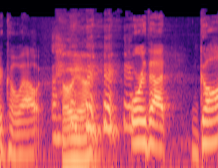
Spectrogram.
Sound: laughs

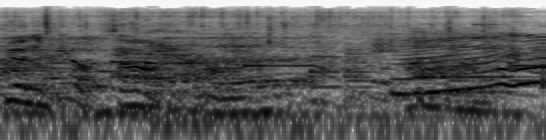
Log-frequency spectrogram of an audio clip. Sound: sighs

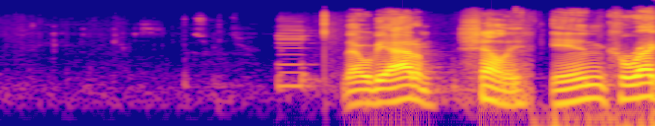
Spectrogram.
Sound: buzzer beeping

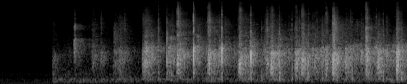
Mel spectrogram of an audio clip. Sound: applause

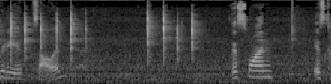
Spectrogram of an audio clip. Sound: tapping

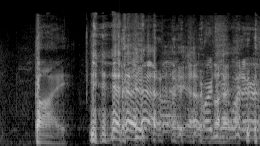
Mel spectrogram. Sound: laugh

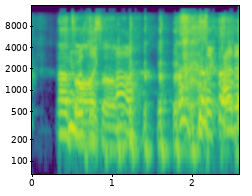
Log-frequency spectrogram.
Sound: all laugh

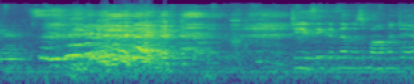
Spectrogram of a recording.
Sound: group laughs

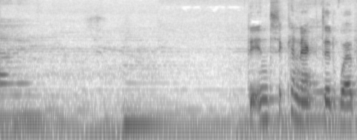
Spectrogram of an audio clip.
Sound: TV sound

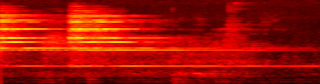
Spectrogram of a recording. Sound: bell rings

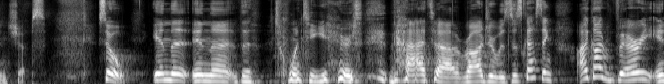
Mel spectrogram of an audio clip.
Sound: laughter

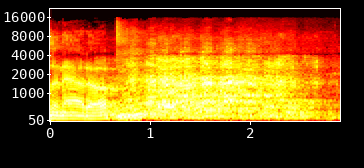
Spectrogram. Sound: audience laughing

